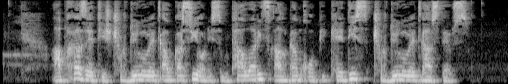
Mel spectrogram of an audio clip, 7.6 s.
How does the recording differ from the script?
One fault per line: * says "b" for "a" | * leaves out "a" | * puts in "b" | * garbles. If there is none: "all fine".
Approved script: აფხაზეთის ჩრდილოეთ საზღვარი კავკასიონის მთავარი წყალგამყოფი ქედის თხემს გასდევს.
* leaves out "საზღვარი"
* says "ჩრდილოეთ" for "თხემს"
